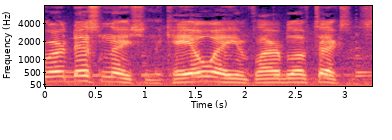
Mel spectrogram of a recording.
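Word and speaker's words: Flour Bluff: destination the koa in flower bluff texas side note flower bluff is spelled f-l-o-u-r like the flower you cook with this koa was a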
